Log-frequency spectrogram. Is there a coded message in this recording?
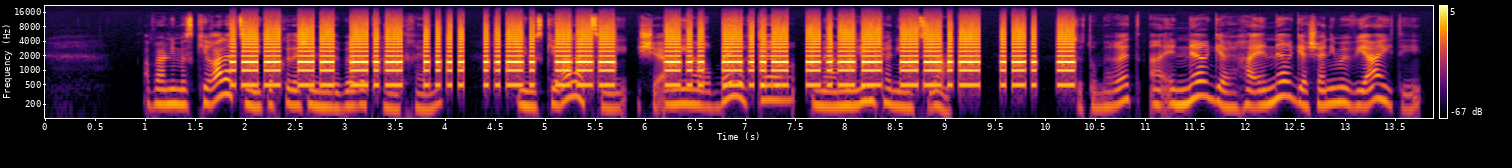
Yes: Morse code (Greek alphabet) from 1.8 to 10.4 s, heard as a buzzer, hand-sent with a bug key, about 21 wpm, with speech in Hebrew. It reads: ΩΜΚΗΦΟ ΔΞΥΨΡΤ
